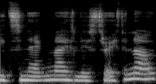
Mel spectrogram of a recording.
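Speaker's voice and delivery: ordinary delivery, nothing marked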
